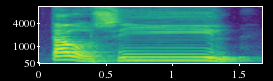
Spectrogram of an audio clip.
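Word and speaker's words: توصيل: তাউসিল। আমরা শব্দটি এভাবে শিখে নিব। তাওসিল এখানে সদের পরে ই আছে তাই আমরা এক আলিফ পরিমাণ টেনে পড়ছি।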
